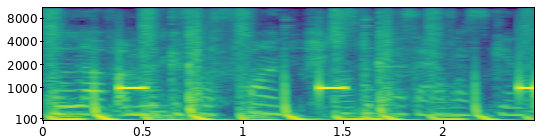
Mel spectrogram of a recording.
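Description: Workout interval timer beeping the last seconds of a countdown: two short, identical beeps a second apart, over electronic dance music with a steady kick-drum beat.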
